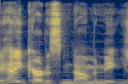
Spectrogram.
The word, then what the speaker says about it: Dominique: one more s and just think of her as dom unique because she's unique no okay i am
